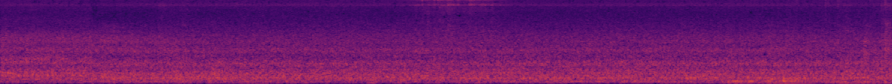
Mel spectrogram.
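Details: Steady broadband rumble like passing vehicles or a train, with no animal voice audible.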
